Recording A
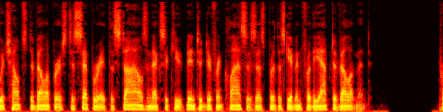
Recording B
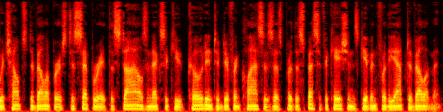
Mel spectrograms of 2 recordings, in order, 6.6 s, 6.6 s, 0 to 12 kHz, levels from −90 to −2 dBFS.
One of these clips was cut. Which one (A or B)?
A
